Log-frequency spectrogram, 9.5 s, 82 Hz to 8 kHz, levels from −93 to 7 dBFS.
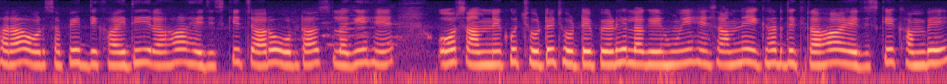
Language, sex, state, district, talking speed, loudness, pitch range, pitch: Hindi, female, Maharashtra, Mumbai Suburban, 170 wpm, -15 LUFS, 240-265 Hz, 250 Hz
